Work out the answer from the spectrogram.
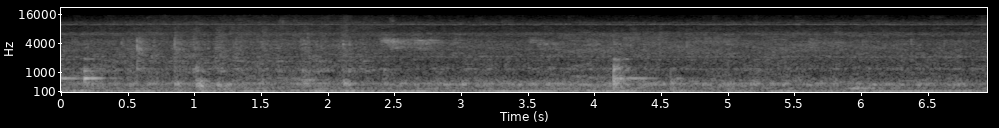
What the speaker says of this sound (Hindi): अदरक के पेस्ट को हमने 30 से 40 सेकंड के लिए हल्का सा फ्राई कर लिया है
